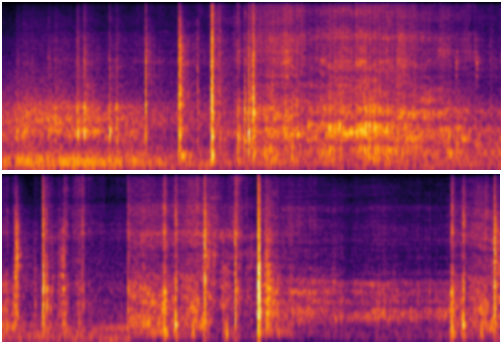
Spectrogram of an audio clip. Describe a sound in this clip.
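A skateboard clacks and slaps against concrete.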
